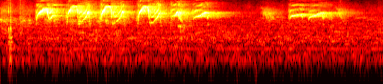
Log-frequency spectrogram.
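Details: Great spotted woodpecker, parent and fledgling while raising young in Hyochang Park: a quick series of high, sharp chirps with downward sweeps, about five in a row, a pause, then two more, over faint background hum.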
